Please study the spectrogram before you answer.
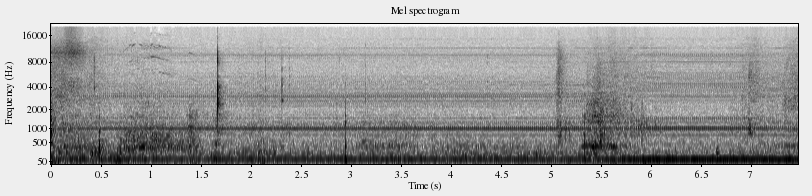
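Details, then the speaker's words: Late-1960s East German Vermona MV3 tube guitar amp powered up on dim-bulb tester, heaters glowing, about 200–270 V: steady low buzz at twice mains frequency with faint clicks; mains hum, source unknown. "Something is buzzing over here. Well, it is working."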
